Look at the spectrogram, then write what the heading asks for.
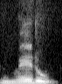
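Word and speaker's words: Mweru: एक लेक है लेक मेरू। उसकी स्पेलिंग नोट कर लीजिए।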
